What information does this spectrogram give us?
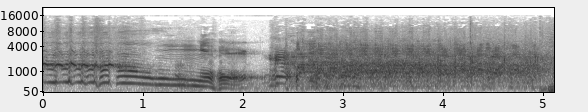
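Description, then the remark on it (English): A man's voice imitates an English horse whinny for a cartoon, a loud, wavering neigh sliding downward over about two seconds, followed immediately by an audience bursting into sustained applause and laughter. “That was my first voice in the cartoons. English Horse Winnie.”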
